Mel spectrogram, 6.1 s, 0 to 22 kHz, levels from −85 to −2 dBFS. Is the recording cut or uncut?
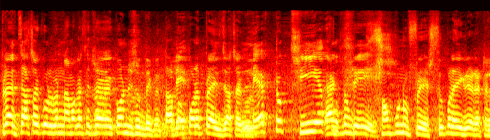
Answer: uncut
